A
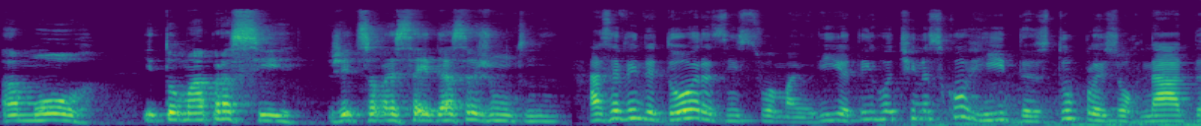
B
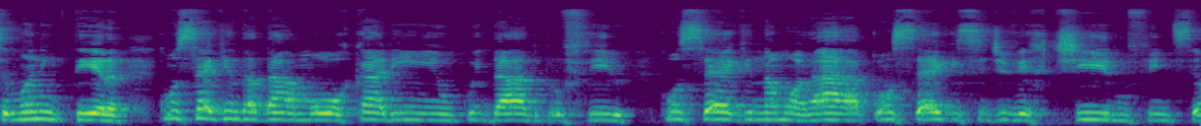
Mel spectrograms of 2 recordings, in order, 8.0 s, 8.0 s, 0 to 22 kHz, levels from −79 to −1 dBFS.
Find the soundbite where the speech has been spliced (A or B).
A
